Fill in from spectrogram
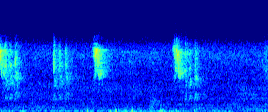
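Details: House sparrow fledgling trying to fly gives scattered high, thin chirps, about one every second, over soft low knocks and rustling handling noise.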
